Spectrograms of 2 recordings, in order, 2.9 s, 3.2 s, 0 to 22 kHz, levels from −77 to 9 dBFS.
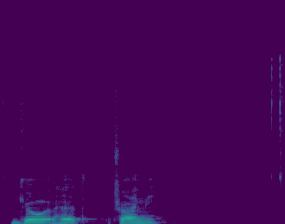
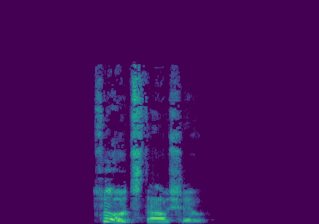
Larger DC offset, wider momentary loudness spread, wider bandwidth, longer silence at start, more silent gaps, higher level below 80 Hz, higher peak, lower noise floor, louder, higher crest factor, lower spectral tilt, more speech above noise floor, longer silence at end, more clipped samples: neither; about the same, 17 LU vs 16 LU; about the same, 16.5 kHz vs 16 kHz; second, 0.1 s vs 0.95 s; neither; about the same, -74 dBFS vs -72 dBFS; second, -18 dBFS vs -2 dBFS; second, -77 dBFS vs under -90 dBFS; second, -33 LUFS vs -16 LUFS; about the same, 16 dB vs 18 dB; first, -8 dB/octave vs -1.5 dB/octave; second, 45 dB vs over 74 dB; about the same, 1.25 s vs 1.15 s; neither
